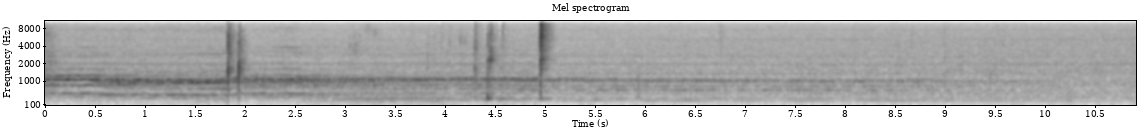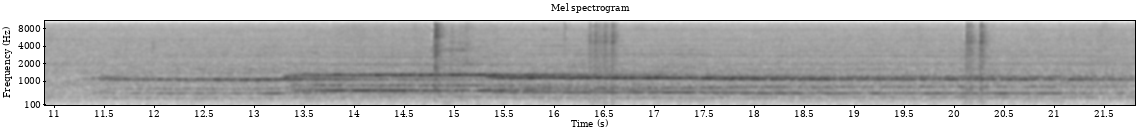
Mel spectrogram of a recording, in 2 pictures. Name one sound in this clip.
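Soft game music plays through a loudspeaker.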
